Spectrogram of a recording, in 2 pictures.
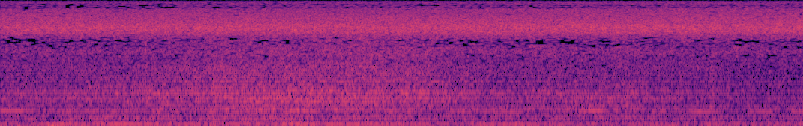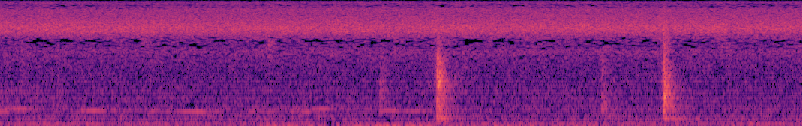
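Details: Kyoto cicadas in a summer shower, Japan: a steady high buzzing drone runs throughout, with a soft pulsing low tone and two loud sharp drips near the end.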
